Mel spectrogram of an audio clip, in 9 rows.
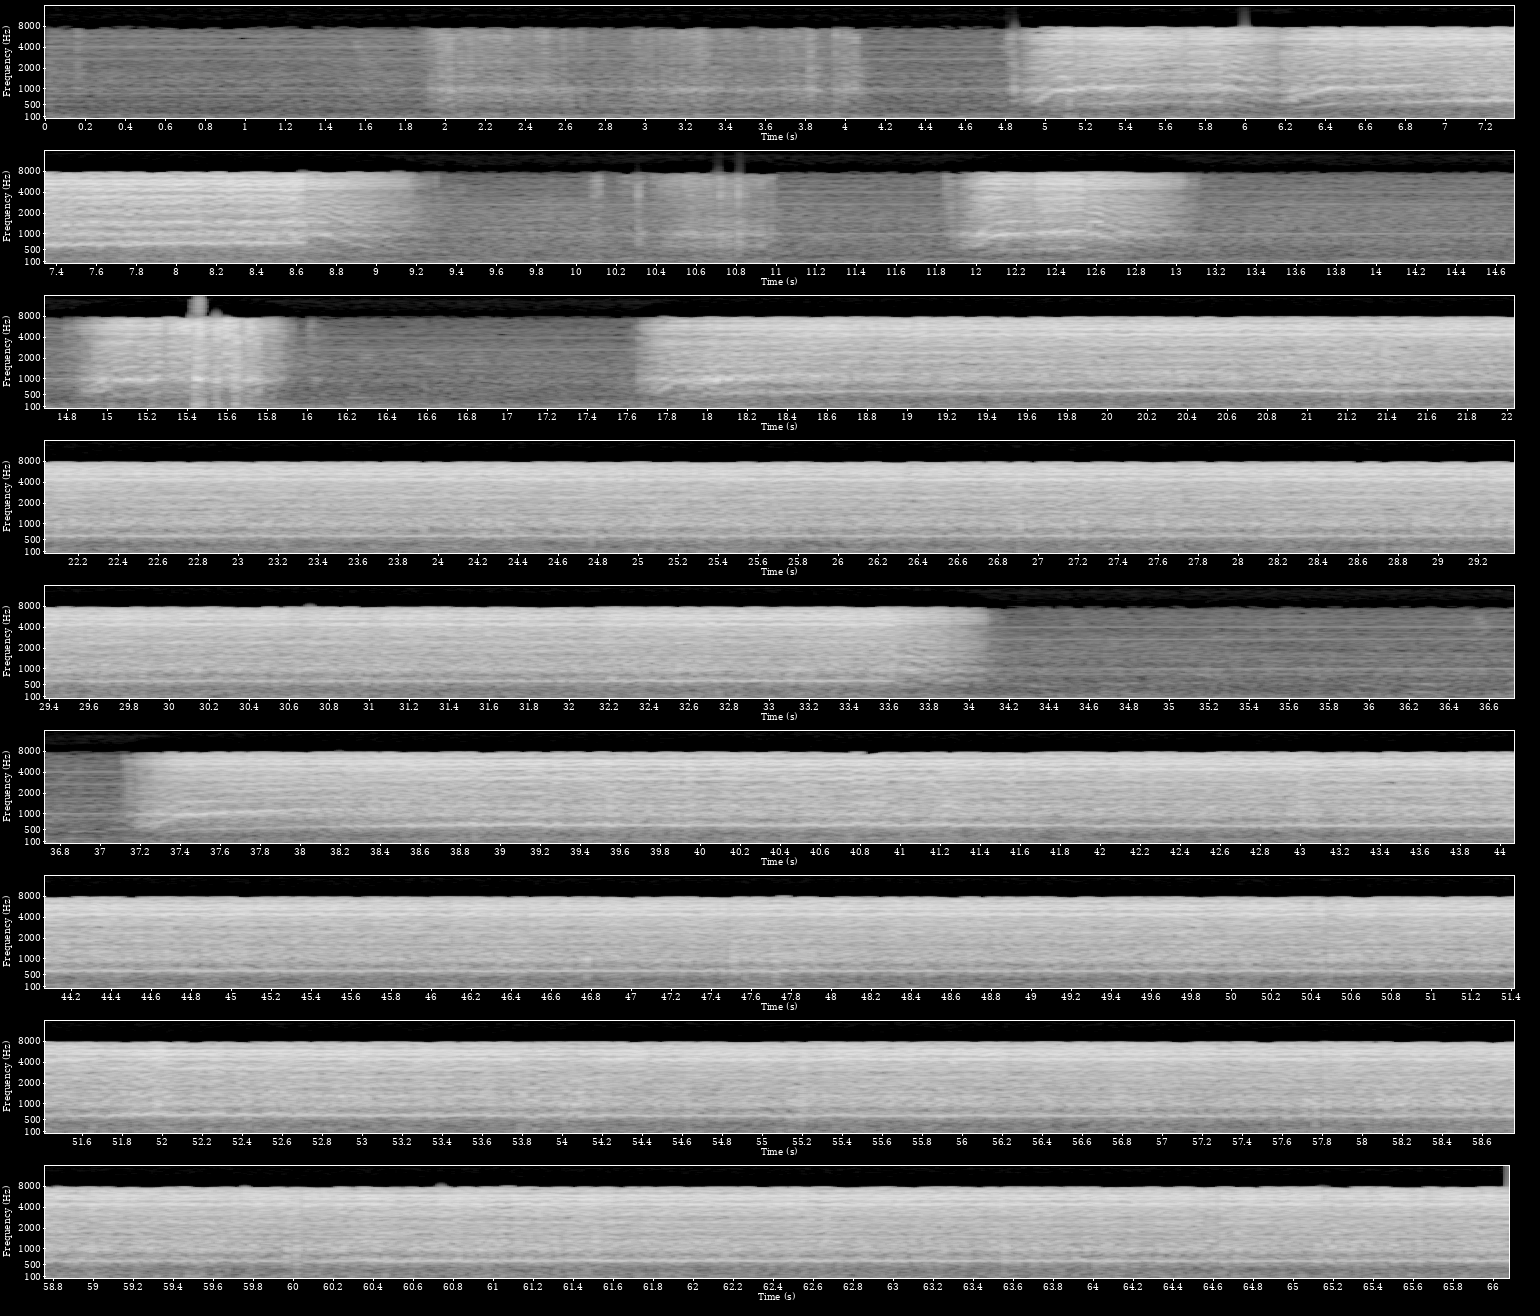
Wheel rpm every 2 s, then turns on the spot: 0, 10, 80, 140, 50, 30, 30, 50, 30, 150, 160, 160, 160, 160, 160, 160, 120, 0, 60, 160, 160, 160, 160, 160, 160, 160, 160, 160, 160, 160, 160, 160, 160.
2-4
